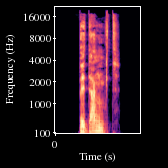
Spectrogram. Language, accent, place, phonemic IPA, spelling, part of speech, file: German, Germany, Berlin, /bə.ˈdaŋkt/, bedankt, verb, De-bedankt.ogg
- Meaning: 1. past participle of bedanken 2. inflection of bedanken: third-person singular present 3. inflection of bedanken: second-person plural present 4. inflection of bedanken: plural imperative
